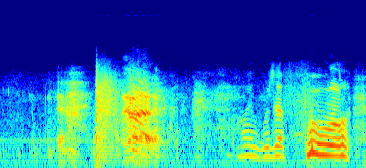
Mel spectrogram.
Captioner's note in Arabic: صفعة; ثيودور يئن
